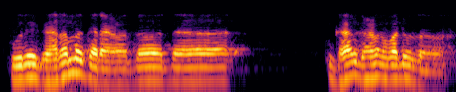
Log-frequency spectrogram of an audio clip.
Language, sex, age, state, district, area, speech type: Sindhi, male, 30-45, Madhya Pradesh, Katni, rural, conversation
